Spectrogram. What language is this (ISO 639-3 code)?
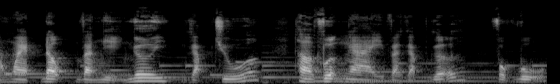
vie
